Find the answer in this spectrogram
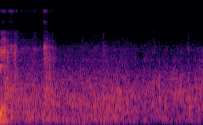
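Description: Low, steady outdoor background noise with no distinct event: a faint even hiss of open-air ambience.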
